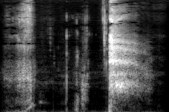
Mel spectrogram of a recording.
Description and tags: Drink Sip and Swallow
Clean recording of a sip from a cup of coffee, and a swallow. Mono from a Blue Snowball mic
